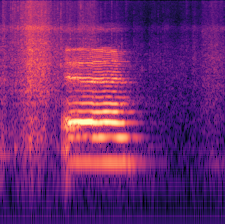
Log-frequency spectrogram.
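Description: A woman's held hesitation sound, a steady "uh" of under a second, in the middle of a sentence, after a brief rustle.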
